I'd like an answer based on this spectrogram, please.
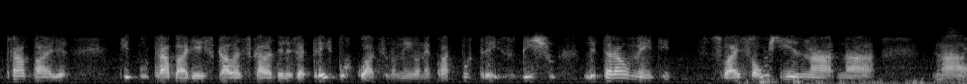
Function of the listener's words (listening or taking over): listening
